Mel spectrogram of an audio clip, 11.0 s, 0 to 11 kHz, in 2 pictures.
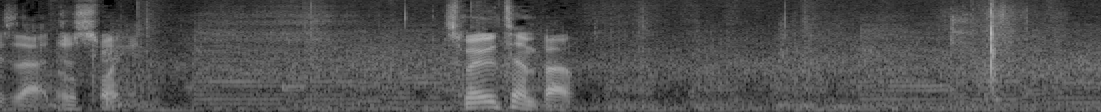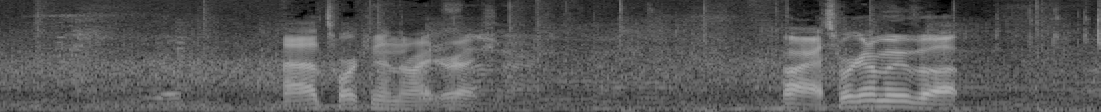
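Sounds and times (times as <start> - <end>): background music: 0.0 - 11.0
golf club striking ball: 3.9 - 6.0.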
